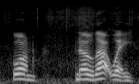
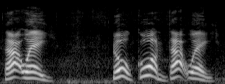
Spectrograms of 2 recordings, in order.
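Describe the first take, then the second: First: Raised, firm direction; real firm call to the dog; directing the dog. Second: Much louder, higher shout of that way; real shout at the dog; yelling at the dog. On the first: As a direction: point the dog the right way. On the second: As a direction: force the dog to go that way. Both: Real, not acted. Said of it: "I'm yelling at the dog".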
